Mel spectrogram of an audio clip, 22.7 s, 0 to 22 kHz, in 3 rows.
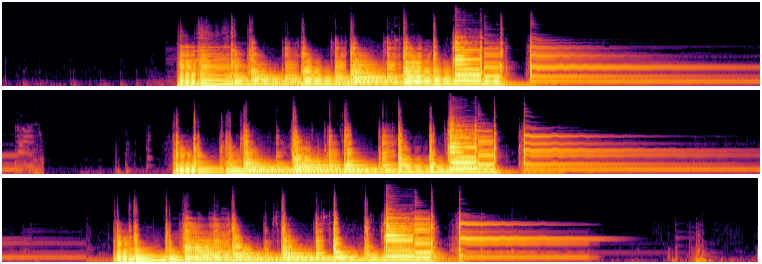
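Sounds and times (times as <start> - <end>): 
guitar through transistor tube: 1.8 - 8.0, 9.3 - 15.1, 16.3 - 21.3.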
